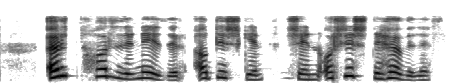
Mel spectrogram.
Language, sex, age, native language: Icelandic, female, 12, Icelandic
